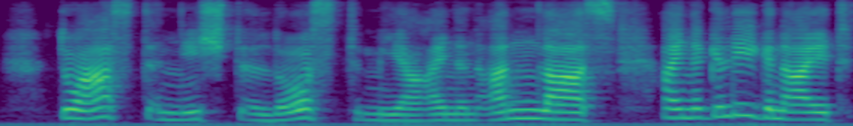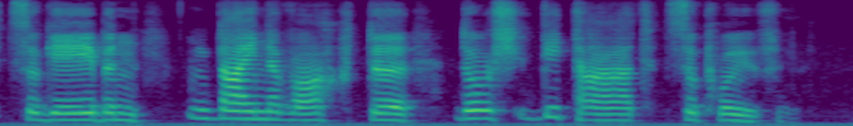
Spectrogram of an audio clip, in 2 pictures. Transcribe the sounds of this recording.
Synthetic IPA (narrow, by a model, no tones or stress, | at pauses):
d̥uːhast̪nɪʃtlʊstmiːɐaɪnənanlasʔaɪnəɡəleːɡənhaɪtt͡suɡeːbən | daɪnəvɔχt̪ədʊɐʃd̥iːtʰaːtt͡supʁ̥yːfən̩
